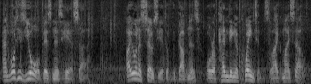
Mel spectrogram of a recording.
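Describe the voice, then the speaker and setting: A man's voice: mid-range voice, very animated, brisk, slight background noise, natural voice. An actor playing a wry, roguish young male pirate in disguise, with a dry, teasing, casual delivery. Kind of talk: video game cutscene acting.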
